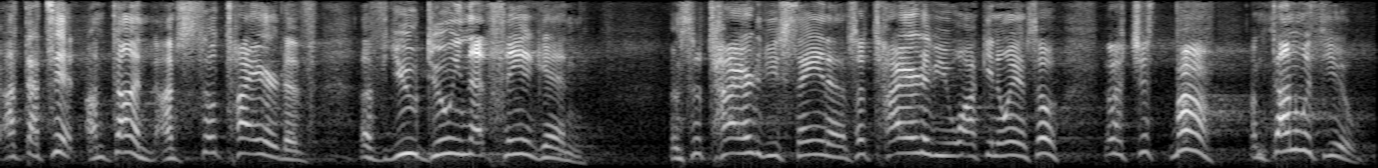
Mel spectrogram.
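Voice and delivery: loud, high, exasperated snap of a God at the end of his rope; fed-up outburst. Retold or imitated. An impatient God snapping at his people, fed up and loud. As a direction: blow up like you've had it with them. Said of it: "constantly ready to just be done with us".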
